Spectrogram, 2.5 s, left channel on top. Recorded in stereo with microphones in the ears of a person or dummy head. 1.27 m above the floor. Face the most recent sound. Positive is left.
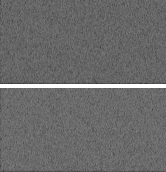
No sound to turn to.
